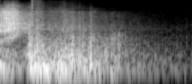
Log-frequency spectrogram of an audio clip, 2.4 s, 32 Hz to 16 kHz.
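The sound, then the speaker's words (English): An Israeli missile strike hits a residential building in the Nasser neighborhood: one loud, broad boom bursts out, then a deep rumble slowly fades away. “Al Jazeera shared this video of an Israeli missile strike on a residential building in the Nasser neighborhood on September 12th.”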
